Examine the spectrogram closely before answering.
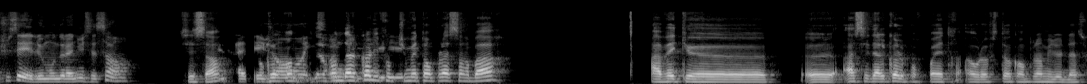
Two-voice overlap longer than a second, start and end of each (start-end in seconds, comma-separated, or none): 2.2-4.1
